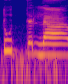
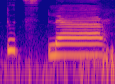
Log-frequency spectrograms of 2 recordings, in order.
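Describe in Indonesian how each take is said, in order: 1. T itu dilepas dengan pantulan yang bergema. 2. T itu dilepas dengan hembusan napas yang lembut. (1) "bukan tutla, bukan tuta ya, itu dah jadi kalqalah" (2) "huruf ta bila dia mati sahabat, jaga hamasnya"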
